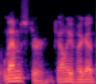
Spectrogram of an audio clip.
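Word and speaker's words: Leominster: Now try I'm going to say Lemster. I'm going to go with it's L E O M I N S T R. Lemster.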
